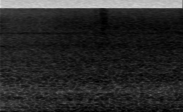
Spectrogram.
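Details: Wrecked Dodge Challenger Hellcat electrical harness during first power-up, no key present, weak battery; steady even rush of air with no rattle or squeal, blower motor running smoothly, normal blower motor running.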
